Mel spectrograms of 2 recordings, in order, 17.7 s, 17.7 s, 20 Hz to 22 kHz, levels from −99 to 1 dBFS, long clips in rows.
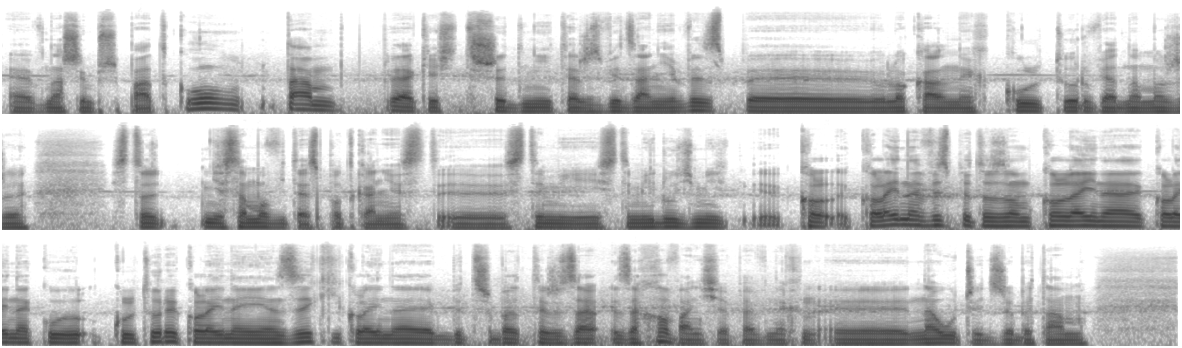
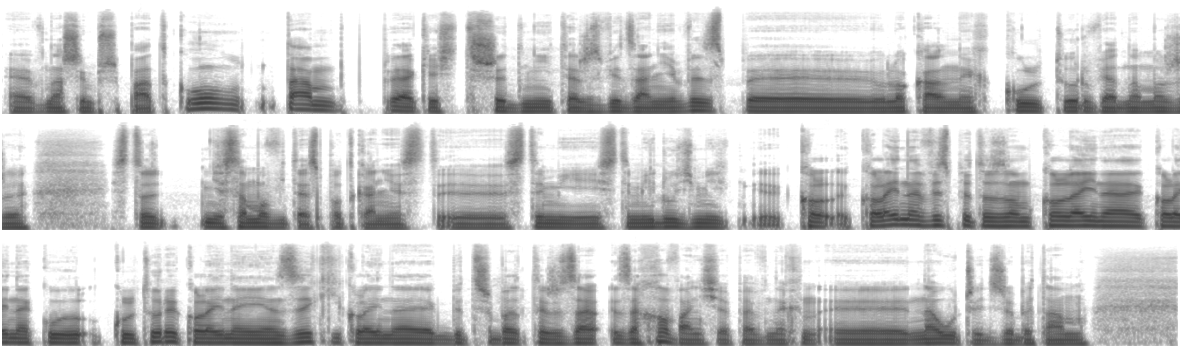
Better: second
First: wind noise on the microphone; occasional gusts; 20 dB below the speech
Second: none

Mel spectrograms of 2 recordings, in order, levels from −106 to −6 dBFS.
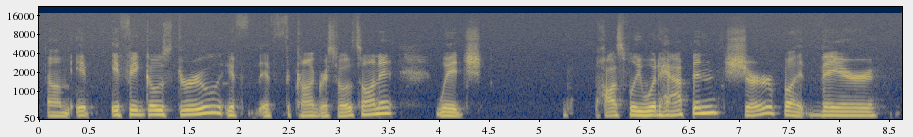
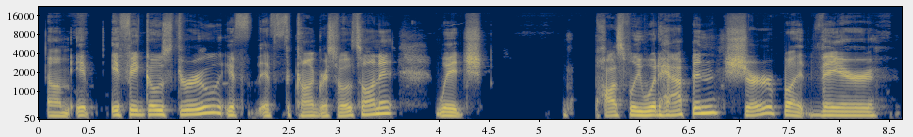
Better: second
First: hiss; noticeable; throughout; 20 dB below the speech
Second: none

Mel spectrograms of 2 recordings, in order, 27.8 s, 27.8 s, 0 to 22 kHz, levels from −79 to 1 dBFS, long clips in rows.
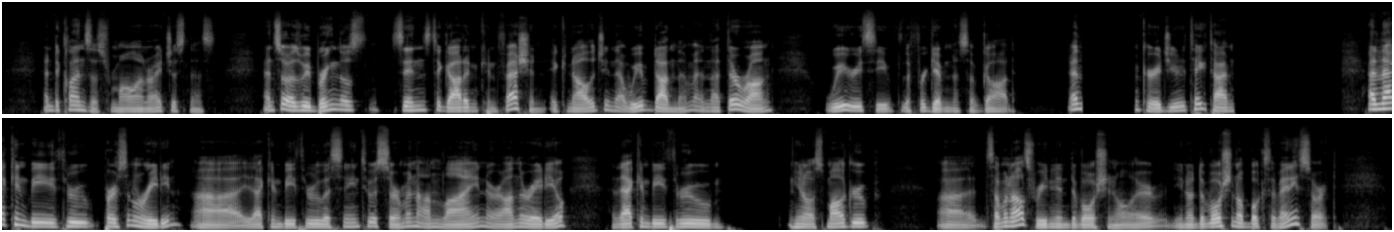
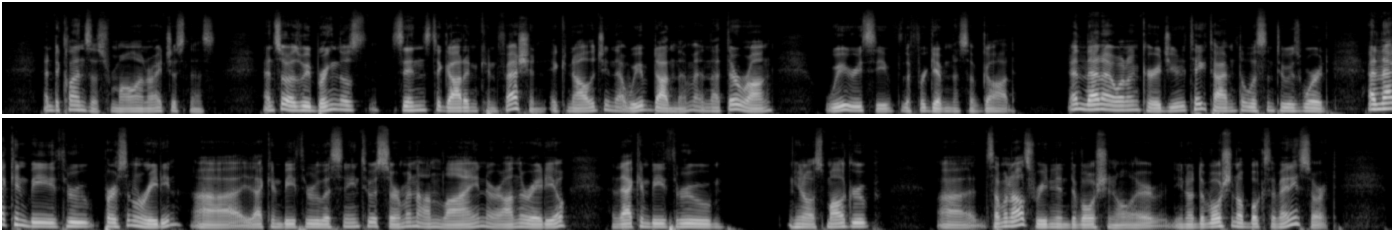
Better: second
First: audio cutting out; at 11 s for 0.5 s and at 12 s for 1 s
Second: none

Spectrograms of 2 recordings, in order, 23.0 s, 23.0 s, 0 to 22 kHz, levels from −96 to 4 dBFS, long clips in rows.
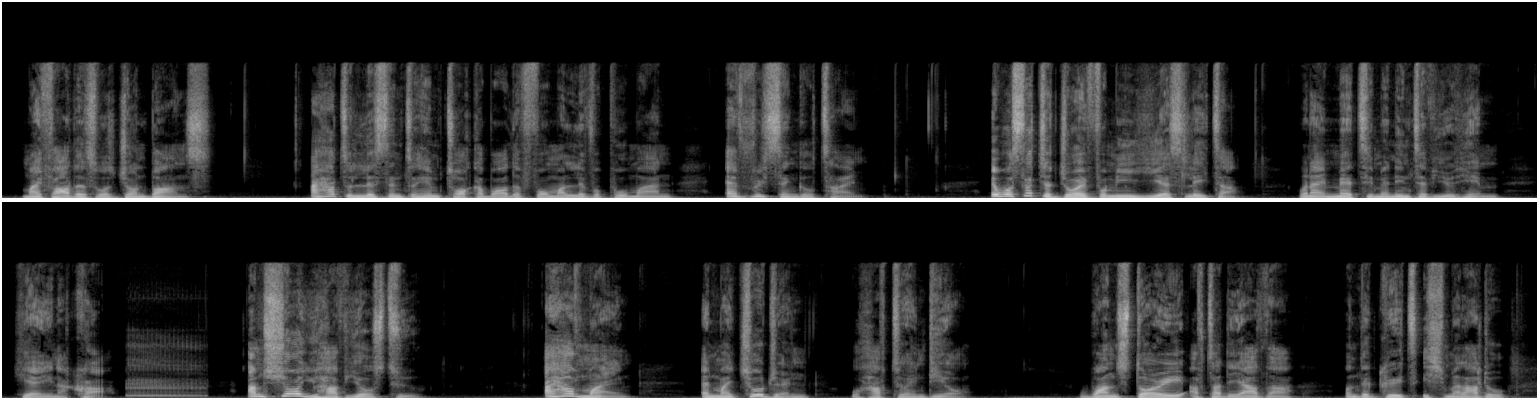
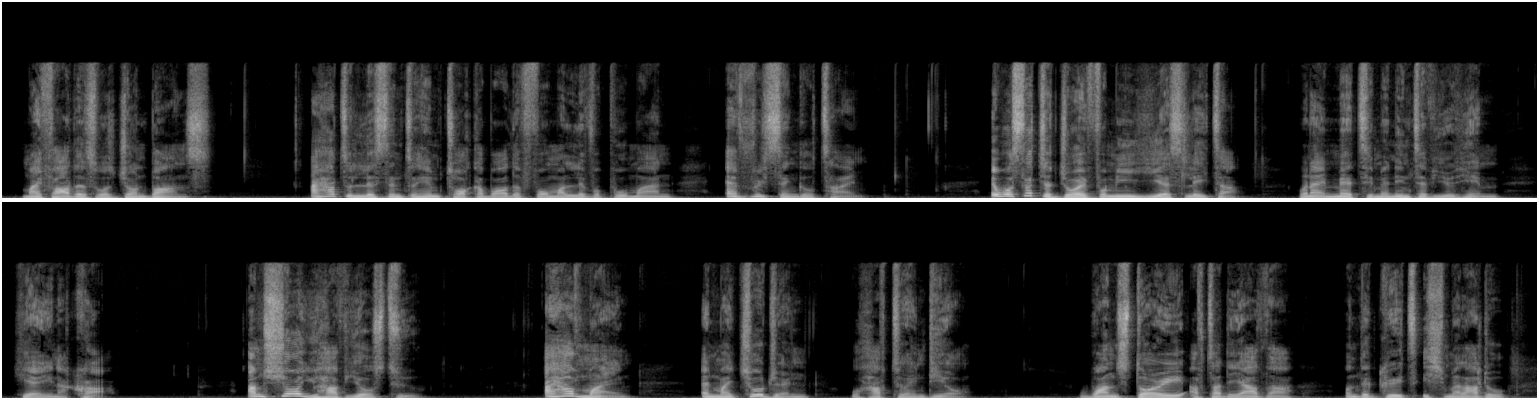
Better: second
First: clattering dishes; faint; at 12 s; peak 20 dB below the speech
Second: none

